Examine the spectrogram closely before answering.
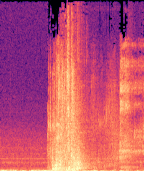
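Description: A heavy metal door scrapes open.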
